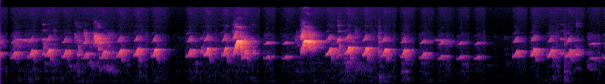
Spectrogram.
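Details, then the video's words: Male cockatiel whistling to a female in courtship, rapid repeated clear notes in long runs with a few loud squeaky accents and brief gaps. "تغريد فحل عصافير الكوكتيل لتحفيز الانثى ع التزاوج"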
